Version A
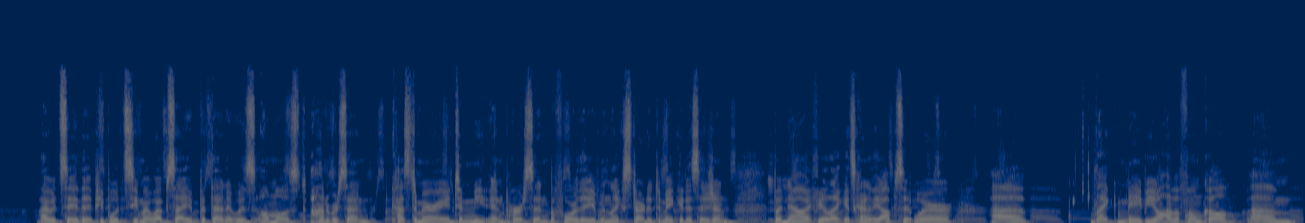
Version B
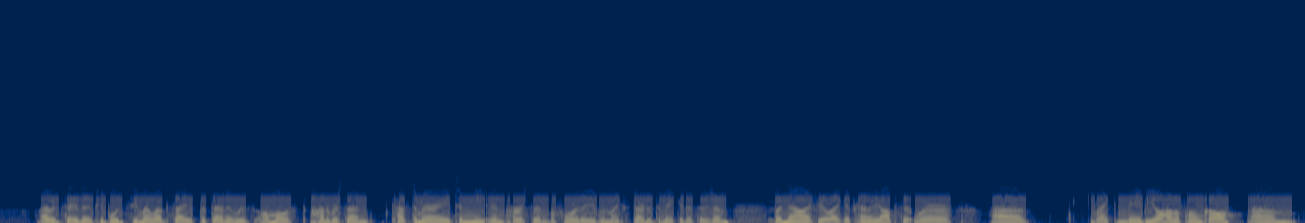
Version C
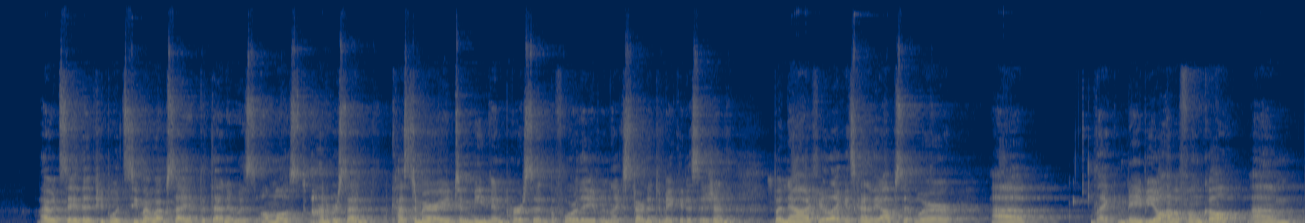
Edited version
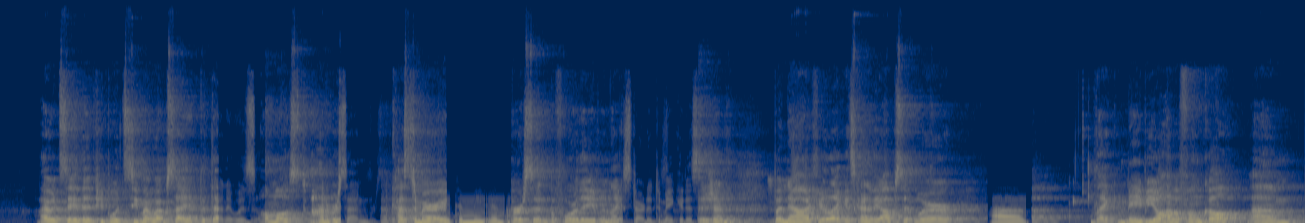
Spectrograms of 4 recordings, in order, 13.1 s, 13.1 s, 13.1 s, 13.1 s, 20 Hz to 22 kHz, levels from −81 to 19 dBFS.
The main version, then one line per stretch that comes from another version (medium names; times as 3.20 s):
C
2.19–2.66 s: from A
3.41–3.82 s: from A
4.47–5.12 s: from B
6.23–6.99 s: from A
9.88–10.33 s: from B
